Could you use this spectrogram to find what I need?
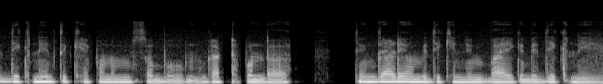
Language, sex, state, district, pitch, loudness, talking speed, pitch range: Garhwali, male, Uttarakhand, Uttarkashi, 110 Hz, -14 LUFS, 130 wpm, 105-120 Hz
